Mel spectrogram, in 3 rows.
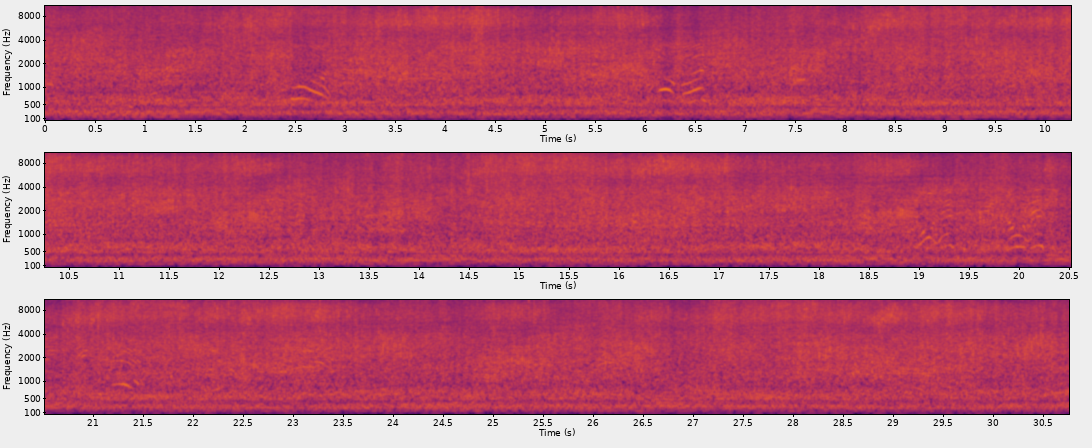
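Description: Several quarter midget race cars' small single-cylinder Honda GX160 engines running at racing speed together, a loud steady buzzing drone.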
